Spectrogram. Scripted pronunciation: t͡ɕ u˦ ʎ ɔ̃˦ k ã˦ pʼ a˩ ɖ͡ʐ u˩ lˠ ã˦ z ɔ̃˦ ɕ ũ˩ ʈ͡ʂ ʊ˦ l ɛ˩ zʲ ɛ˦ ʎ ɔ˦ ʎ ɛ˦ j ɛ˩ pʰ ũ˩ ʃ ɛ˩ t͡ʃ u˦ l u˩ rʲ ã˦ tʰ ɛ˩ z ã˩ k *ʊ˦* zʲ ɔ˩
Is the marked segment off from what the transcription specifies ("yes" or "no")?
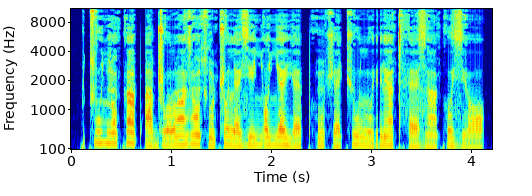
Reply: no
